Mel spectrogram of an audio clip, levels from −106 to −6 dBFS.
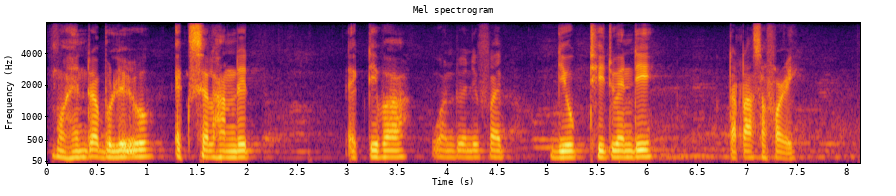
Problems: constant background noise, background conversations at intervals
